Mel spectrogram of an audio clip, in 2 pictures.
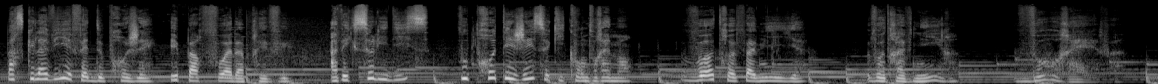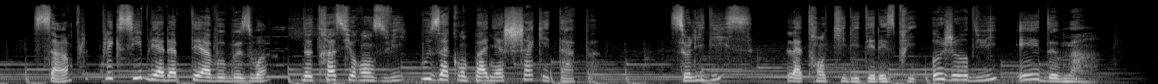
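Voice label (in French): pub rassurante assurance, voix off féminine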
